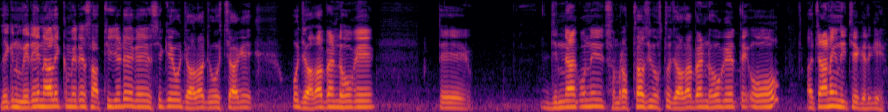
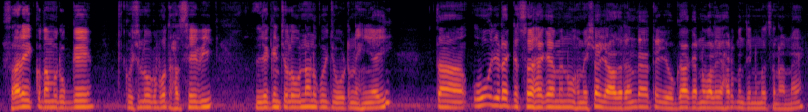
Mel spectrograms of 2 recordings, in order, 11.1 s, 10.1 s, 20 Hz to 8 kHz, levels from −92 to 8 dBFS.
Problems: constant background noise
